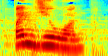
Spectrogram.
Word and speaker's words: Pandion: линнеем в 1758 году родовое название птица звучит как пандион считается что свое название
